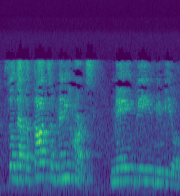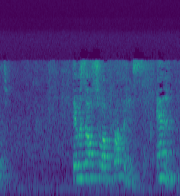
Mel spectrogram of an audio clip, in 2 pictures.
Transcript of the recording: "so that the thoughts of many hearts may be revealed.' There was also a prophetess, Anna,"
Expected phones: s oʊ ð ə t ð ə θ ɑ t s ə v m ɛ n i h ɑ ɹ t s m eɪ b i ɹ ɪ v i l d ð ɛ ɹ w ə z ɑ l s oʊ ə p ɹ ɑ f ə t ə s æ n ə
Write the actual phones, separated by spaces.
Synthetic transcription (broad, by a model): s oʊ ð ə t ð ə θ ɑ t s ə v m ɛ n i h ɑ ɹ t s m eɪ b i ɹ ɪ v i l d ð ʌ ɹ w ə z ɑ l s oʊ ə p ɹ ɑ f ə t ə s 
